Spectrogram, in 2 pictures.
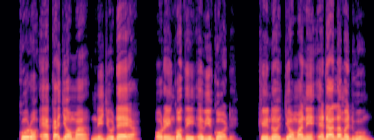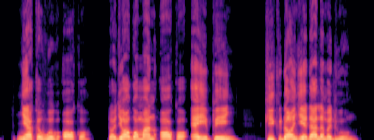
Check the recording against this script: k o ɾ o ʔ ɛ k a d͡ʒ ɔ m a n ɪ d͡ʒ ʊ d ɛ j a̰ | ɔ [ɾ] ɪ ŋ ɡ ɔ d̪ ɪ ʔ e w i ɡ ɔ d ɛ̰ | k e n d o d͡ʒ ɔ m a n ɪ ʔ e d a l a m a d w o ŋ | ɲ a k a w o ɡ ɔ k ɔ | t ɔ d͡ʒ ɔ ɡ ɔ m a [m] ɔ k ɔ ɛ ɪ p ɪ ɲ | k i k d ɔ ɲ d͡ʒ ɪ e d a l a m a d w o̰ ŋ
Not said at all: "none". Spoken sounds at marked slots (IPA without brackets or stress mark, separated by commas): ɾ, n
